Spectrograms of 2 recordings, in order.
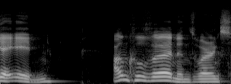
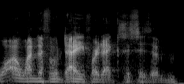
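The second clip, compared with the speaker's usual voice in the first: horrible, low, rasping, creaky evil demon voice; 4 semitones lower, 5 dB quieter than usual. Asked to voice an evil demon for a horror film, horrible evil demon voice. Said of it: "imagine her putting on a horrible voice".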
